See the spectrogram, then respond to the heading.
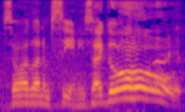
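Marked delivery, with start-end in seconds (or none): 1.1-1.8 a high, loud startled "Oh!"; shocked exclamation. Retold or imitated. Manager seeing the gashed eyebrow, loud startled gasp.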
